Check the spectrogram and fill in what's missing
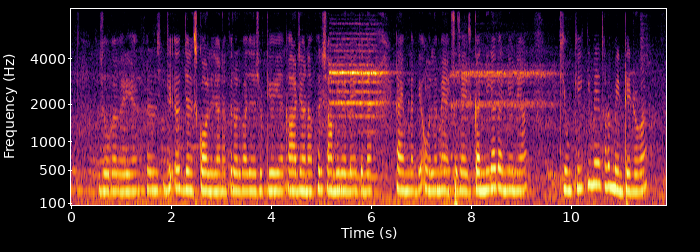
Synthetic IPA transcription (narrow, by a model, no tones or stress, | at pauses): d͡ʒoːɡaɡʱɛɾiɦɛpʰɪɾd͡ʒskɔːld͡ʒaːnapʰɪɾɦoːɾbaːd̪d͡ʒalat͡ʃʰʊʈːiɦoiɦɛkaːɾd͡ʒaːnapʰɪɾʃaːmɪld͡ʒɐled͡ʒɐla | ʈaːɪmlɐɡːeʔoːlamɛ̃ɛːksəɾsaːɪzkɐɾnikakɐɾniɦonijaː | kjõːkikimɛ̃t̪ʰoːɽamẽːɳʈeːnɾoːa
